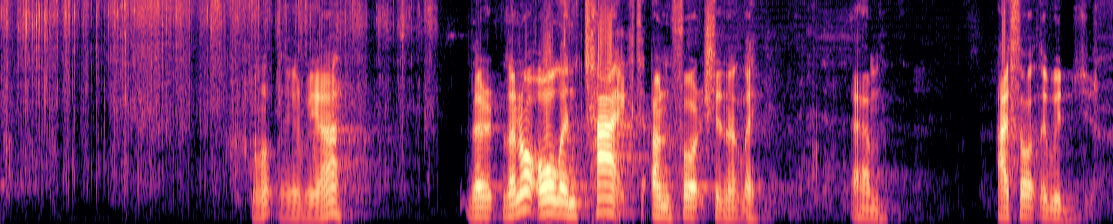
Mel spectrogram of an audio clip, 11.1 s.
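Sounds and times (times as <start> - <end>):
plastic packaging crinkling as it is opened with scissors: 0.0 - 4.6
speech: 2.5 - 3.6, 4.7 - 7.7, 8.5 - 9.0, 10.0 - 11.0.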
